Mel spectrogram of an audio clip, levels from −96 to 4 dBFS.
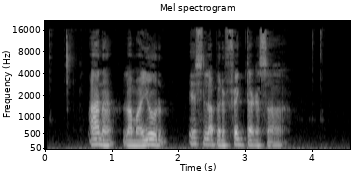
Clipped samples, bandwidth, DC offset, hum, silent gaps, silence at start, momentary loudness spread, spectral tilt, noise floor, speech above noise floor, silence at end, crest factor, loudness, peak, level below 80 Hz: under 0.1%; 16.5 kHz; under 0.1%; none; none; 0.3 s; 16 LU; -5 dB/octave; -63 dBFS; 32 dB; 1 s; 18 dB; -32 LUFS; -16 dBFS; -62 dBFS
